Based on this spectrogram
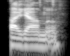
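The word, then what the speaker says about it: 歩む: What's the alternate word for aruku? Ayamu. Ayande kita. There's that alternate pronunciation for to walk.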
